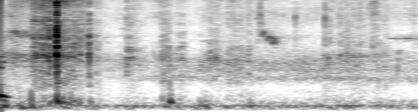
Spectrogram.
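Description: Small hand trowel scooping dry clumps of chicken manure out of a plastic bucket: a few short scrapes and knocks of the trowel against the bucket and the clumps, over a steady low hum.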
